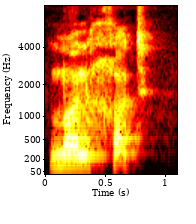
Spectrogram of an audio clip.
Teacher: it's pronounced ch, like the back of your throat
